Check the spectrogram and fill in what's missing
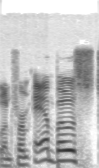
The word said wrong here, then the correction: Amiibos: to Skylanders. – Amiibos. – Say it one more time. – Amiibos. – Amiibos. From Amiibos to Skylanders, game companies have led the toys to life charge to translate real world objects into digital worlds.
